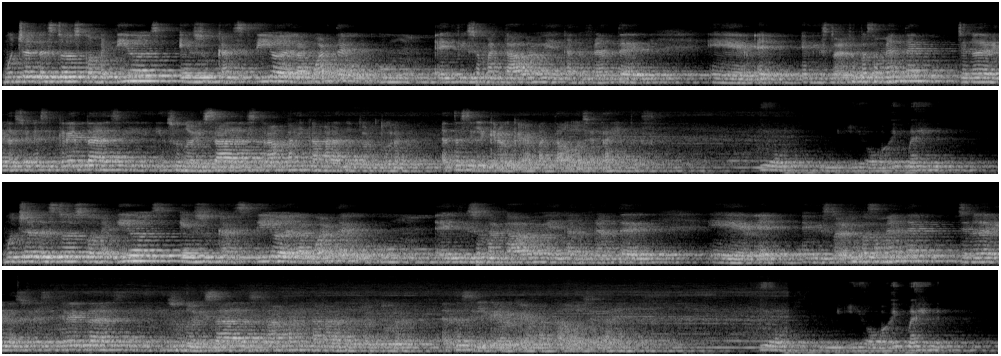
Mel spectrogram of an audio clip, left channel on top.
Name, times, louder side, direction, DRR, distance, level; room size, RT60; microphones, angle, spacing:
voice 1, 0.0-7.7 8.0-9.3 9.6-14.0 14.4-16.5, equal, 60° left, -2 dB, 1.5 m, -22 dB
sound 1, 10.1-17.8, right 3 dB, 80° right, 0.6 m, -38 dB
voice 2, 17.5-19.3, right 2 dB, 25° right, 4 dB, 0.5 m, -27 dB
6.1 x 5.5 x 4.9 m, 2.7 s
head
